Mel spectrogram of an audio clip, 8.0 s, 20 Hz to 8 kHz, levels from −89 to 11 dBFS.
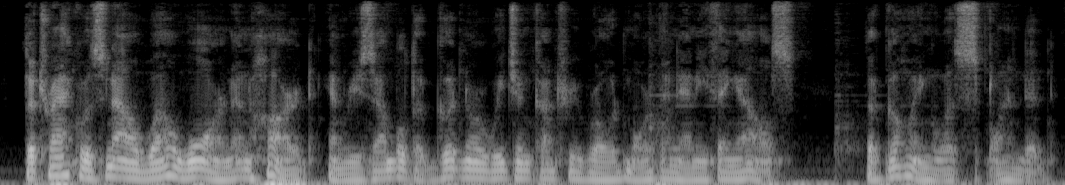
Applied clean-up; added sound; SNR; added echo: neural separator model SepFormer DNS4.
